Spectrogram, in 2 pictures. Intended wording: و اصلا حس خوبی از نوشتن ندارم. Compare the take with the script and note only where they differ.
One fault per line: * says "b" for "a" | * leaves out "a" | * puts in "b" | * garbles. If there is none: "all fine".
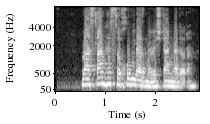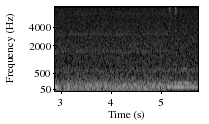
all fine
